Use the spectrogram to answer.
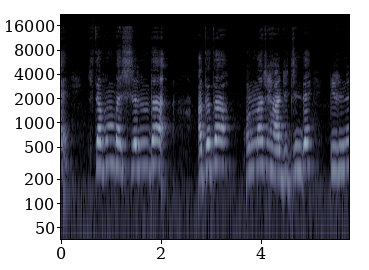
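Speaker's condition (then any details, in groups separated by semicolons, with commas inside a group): Cerebral palsy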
